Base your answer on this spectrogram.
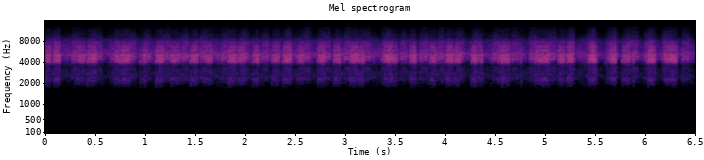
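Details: Midsummer cicada chorus from a Greek pine forest, a shrill continuous rasping drone whose loudness wavers in uneven surges, with no birds, wind or voices heard.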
